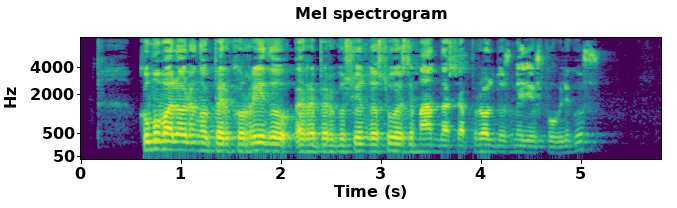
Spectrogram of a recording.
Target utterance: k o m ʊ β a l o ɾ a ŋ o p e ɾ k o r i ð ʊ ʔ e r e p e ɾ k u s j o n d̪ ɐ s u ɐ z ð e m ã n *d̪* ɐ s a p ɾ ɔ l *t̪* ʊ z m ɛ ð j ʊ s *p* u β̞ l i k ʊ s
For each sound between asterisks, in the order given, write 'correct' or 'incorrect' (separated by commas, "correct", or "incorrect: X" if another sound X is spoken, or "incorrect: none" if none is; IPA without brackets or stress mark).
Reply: correct, incorrect: d̪, correct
